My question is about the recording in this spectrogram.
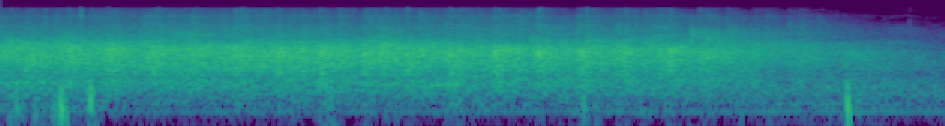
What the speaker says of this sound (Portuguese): Dê um aplauso ao Senhor, amém?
